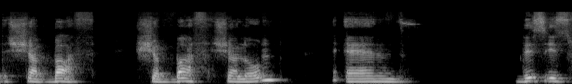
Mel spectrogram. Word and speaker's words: Shabbat: For example, the word Shabbat, my ancestors did not say Shabbat. My ancestors said Shabbath, Shabbath Shalom, and this is from the Northern Kingdom.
